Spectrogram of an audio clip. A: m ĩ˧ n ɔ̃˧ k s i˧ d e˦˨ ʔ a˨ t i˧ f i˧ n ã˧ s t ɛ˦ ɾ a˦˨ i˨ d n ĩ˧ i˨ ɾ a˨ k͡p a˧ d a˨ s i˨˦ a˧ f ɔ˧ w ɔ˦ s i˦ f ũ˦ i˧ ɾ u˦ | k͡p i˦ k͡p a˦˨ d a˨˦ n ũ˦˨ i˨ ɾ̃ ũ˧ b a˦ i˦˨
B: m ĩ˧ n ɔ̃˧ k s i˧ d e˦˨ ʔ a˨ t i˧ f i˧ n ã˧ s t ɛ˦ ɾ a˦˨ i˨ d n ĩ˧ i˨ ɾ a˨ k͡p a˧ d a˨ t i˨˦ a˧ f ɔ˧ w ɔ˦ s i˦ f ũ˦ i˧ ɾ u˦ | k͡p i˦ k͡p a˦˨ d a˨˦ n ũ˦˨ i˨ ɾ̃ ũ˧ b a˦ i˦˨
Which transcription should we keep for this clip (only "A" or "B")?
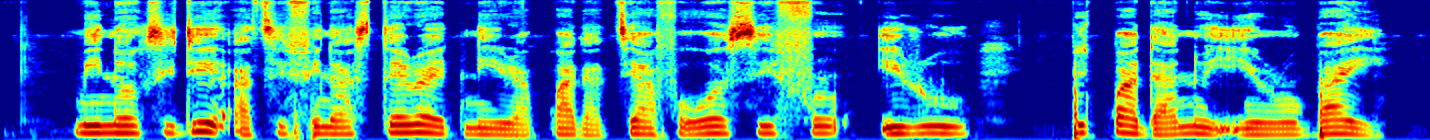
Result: B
